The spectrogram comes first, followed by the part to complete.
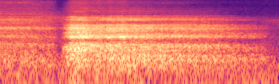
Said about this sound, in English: You take a deep breath in, exhale every breath,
